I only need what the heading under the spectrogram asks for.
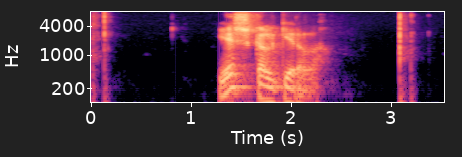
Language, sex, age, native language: Icelandic, male, 30-39, Icelandic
